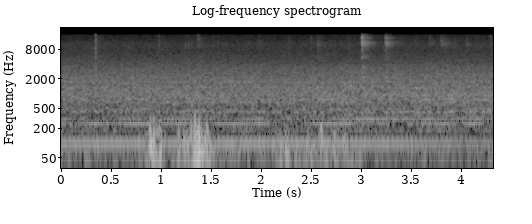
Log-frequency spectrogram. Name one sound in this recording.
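Fingers tap lightly on a touchscreen.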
